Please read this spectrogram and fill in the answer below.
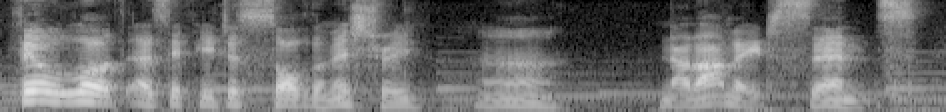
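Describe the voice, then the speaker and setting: A man's voice: medium pitch, very animated, measured pace, soft background music. Young man casually reading fan fiction. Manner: laughing, offhand asides. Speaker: story reader, channel host.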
